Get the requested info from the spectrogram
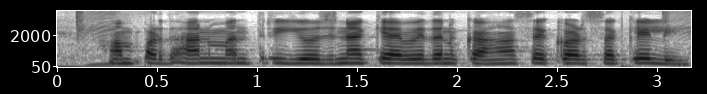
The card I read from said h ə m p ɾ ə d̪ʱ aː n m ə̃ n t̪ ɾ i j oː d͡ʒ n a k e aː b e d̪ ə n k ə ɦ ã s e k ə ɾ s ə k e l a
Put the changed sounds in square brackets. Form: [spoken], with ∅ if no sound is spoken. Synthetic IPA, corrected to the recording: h ə m p ɾ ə d̪ʱ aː n m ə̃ n t̪ ɾ i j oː d͡ʒ n a k e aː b e d̪ ə n k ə ɦ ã s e k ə ɾ s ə k e l [i]

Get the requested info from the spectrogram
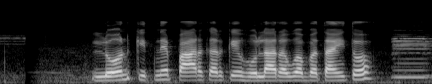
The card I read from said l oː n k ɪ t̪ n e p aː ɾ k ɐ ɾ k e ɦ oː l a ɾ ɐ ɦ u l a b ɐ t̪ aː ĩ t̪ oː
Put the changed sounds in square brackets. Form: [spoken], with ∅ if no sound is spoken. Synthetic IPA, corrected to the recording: l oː n k ɪ t̪ n e p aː ɾ k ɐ ɾ k e ɦ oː l a ɾ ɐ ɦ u [∅] a b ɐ t̪ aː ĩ t̪ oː

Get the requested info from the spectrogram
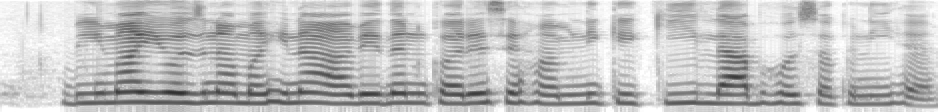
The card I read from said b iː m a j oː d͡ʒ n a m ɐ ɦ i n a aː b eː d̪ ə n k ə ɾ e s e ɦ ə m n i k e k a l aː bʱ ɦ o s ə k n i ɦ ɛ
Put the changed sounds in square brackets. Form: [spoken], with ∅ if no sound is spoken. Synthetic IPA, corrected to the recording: b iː m a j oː d͡ʒ n a m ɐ ɦ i n a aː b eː d̪ ə n k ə ɾ e s e ɦ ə m n i k e k [i] l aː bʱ ɦ o s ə k n i ɦ [ɛː]

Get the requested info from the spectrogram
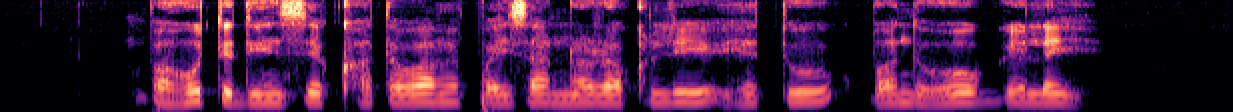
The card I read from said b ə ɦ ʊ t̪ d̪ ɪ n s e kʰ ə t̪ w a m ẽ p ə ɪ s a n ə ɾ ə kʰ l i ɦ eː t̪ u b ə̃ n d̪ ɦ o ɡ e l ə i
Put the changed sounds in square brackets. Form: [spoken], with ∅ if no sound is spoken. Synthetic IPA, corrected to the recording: b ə ɦ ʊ t̪ d̪ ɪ n s e kʰ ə t̪ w a m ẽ p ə ɪ s a n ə ɾ ə kʰ l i ɦ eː t̪ u b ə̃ n d̪ ɦ o ɡ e l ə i

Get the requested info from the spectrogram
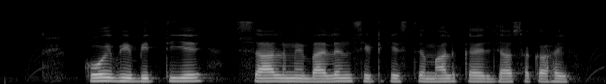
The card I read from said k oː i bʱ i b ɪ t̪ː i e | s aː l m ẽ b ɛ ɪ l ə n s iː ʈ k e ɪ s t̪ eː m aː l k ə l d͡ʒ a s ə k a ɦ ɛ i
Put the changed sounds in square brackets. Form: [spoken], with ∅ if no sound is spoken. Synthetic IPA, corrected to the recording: k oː i bʱ i b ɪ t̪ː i e | s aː l m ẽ b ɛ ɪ l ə n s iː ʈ k e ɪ s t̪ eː m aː l k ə l d͡ʒ a s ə k a ɦ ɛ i

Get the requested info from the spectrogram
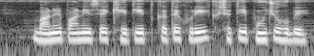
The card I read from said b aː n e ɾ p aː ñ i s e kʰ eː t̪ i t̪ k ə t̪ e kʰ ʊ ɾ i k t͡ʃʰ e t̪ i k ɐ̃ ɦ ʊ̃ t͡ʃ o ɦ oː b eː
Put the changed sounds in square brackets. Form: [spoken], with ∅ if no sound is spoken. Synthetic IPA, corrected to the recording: b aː n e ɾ p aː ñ i s e kʰ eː t̪ i t̪ k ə t̪ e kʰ ʊ ɾ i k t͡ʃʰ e t̪ i [p] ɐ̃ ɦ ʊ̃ t͡ʃ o ɦ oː b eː

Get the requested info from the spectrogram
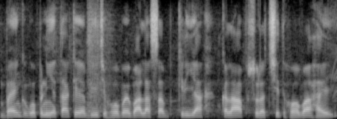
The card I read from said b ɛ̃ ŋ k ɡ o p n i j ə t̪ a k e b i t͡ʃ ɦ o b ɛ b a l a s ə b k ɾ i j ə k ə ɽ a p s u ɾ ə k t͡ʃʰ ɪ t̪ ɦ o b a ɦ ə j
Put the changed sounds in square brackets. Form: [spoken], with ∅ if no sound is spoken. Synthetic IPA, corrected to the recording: b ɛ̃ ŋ k ɡ o p n i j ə t̪ a k e b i t͡ʃ ɦ o b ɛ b a l a s ə b k ɾ i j [a] k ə [l] a p s u ɾ ə k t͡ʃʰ [i] t̪ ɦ o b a ɦ ə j

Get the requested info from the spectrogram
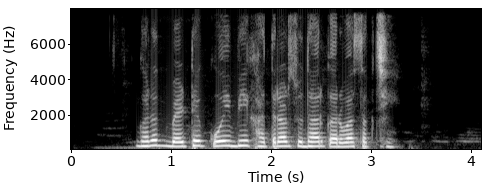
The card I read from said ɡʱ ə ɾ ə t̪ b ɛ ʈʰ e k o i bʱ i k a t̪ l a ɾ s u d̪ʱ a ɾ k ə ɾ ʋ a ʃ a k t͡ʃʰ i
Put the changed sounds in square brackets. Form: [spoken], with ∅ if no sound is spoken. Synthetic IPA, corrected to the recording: ɡʱ ə ɾ ə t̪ b ɛ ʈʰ e k o i bʱ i [kʰ] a t̪ [ɾ] a ɾ s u d̪ʱ a ɾ k ə ɾ ʋ a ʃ [ə] k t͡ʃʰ i

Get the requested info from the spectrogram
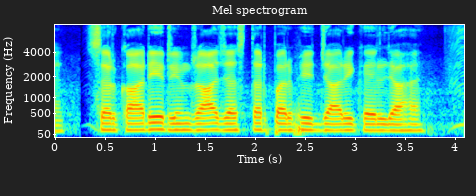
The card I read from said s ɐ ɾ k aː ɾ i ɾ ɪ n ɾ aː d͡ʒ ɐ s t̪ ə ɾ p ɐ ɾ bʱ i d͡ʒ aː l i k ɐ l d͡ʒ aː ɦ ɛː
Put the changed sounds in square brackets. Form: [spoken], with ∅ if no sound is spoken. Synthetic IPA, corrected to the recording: s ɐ ɾ k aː ɾ i ɾ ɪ n ɾ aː d͡ʒ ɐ s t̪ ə ɾ p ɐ ɾ bʱ i d͡ʒ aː [ɾ] i k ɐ l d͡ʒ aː ɦ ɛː

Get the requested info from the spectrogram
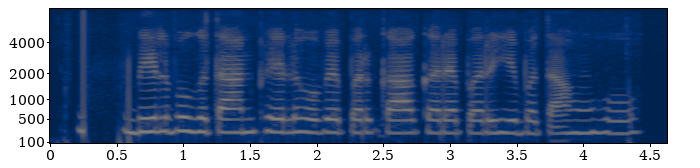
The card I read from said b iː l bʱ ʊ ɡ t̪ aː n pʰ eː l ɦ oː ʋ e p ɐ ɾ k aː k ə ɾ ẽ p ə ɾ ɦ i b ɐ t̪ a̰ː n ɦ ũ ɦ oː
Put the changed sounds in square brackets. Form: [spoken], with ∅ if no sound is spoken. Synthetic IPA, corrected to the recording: b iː l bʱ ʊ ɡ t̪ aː n pʰ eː l ɦ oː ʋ e p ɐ ɾ k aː k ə ɾ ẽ p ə ɾ ɦ i b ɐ t̪ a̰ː [∅] ɦ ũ ɦ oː

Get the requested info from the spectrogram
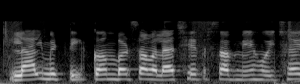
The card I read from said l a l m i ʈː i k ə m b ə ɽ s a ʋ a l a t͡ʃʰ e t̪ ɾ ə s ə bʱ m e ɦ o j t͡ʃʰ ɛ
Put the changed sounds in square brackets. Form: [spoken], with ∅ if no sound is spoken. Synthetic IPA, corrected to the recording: l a l m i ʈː i k ə m b ə ɽ s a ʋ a l a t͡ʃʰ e t̪ ɾ ə s ə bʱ m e ɦ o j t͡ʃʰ ɛ

